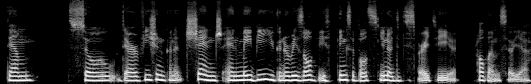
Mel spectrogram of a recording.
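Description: A woman's medium-pitched, dark, mellow voice with a French accent, flat, monotone intonation and a fairly slow pace, in a dry, close sound with no echo on a very clean recording with a silent background. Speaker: startup founder and negotiation trainer. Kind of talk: casual interview. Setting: studio.

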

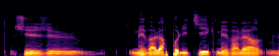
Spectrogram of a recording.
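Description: A man's medium-pitched voice with a dark, mellow tone, in a dry, close sound with no echo, on a very clean recording with a silent background. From southern France, near Marseille. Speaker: record label director. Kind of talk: casual interview.

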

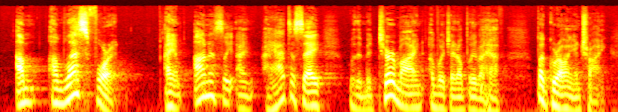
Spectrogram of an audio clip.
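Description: A man's somewhat breathy voice with very wide pitch swings and long, frequent pauses, on a very clean recording with a silent background. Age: 60s. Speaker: podcast host and mental health coach. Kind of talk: instructional walkthrough of a curriculum manual. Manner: halting, frequent fillers and restarts.

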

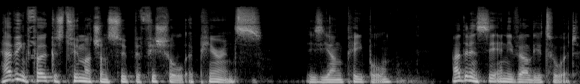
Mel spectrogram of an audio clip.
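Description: A man with an Australian accent speaks at a moderate pace with lively intonation and very even loudness. His voice is somewhat breathy, with long, frequent pauses. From Australia, Melbourne area (Williamstown). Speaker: Islamic teacher and community leader. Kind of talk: personal life story interview.

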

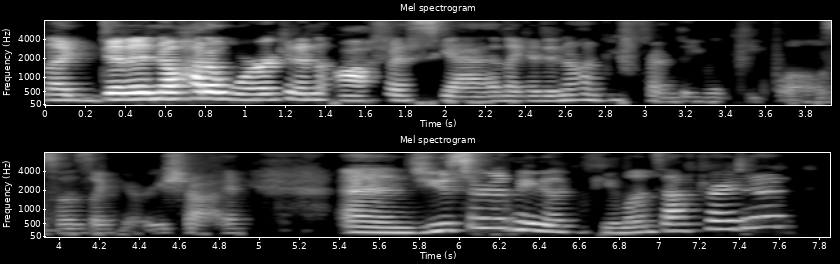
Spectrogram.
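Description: Speaking at a very fast pace, this voice has lively intonation and big swings in loudness. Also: woman, medium pitch for a woman. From Philippines, moved to Windsor, Ontario at 10. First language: Filipino. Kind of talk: casual chat.

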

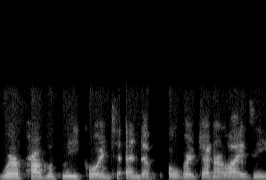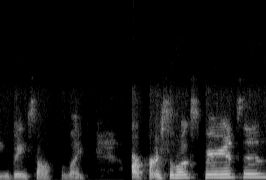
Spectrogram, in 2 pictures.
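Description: In an ordinary speaking voice, a woman with a fairly low pitch talks at a fairly quick pace with lively intonation. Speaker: college student podcast co-host. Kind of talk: casual chat.

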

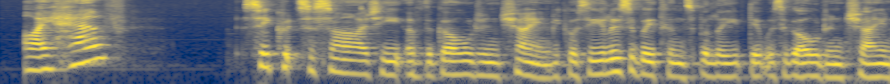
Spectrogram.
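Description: Moderate-paced speech with an Australian accent, a dark, mellow tone and ordinary pitch variation, in a very clean recording with a silent background. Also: woman. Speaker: retired English teacher. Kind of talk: interview.

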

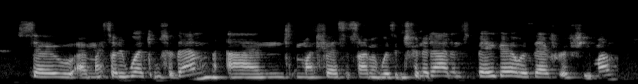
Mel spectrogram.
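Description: A woman's medium-pitched voice with a Birmingham accent, fairly quick with hardly any pauses and fairly even intonation. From Birmingham, England. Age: 30s. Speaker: energy company executive. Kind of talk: casual interview.

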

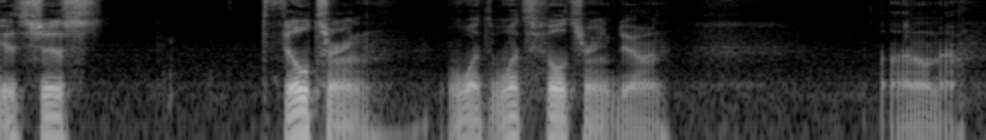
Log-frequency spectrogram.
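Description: A man's very deep, low voice with vocal fry and lively intonation, on a very clean recording with a silent background. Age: 30s. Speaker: solo podcaster running a website. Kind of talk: casual monologue. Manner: halting, many restarts.

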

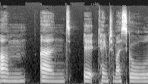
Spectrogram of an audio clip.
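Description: A woman speaks in a fairly low, flat monotone on a very clean recording with a silent background. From Southampton, southern England. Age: 30s. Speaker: elite rower and podcast presenter. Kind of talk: personal storytelling, reflective podcast monologue.

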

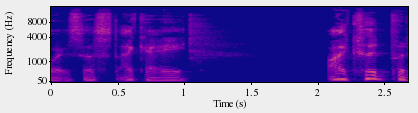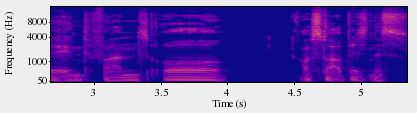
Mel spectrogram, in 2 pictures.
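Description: On a very clean recording with a silent background, a man with a very deep, low pitch speaks at a fairly slow pace with ordinary pitch variation. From London, England. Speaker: podcast guest. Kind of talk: casual chat.

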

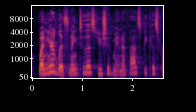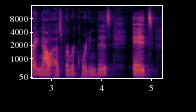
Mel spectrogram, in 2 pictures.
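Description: A woman speaks in a plain, everyday voice. Her pitch is medium and varies in an ordinary way. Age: 20s. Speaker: college student podcast co-host. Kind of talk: casual chat.

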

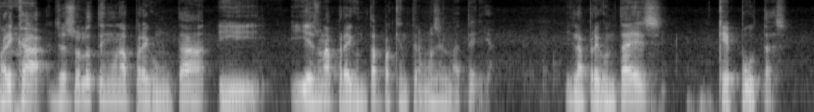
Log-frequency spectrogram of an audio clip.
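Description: This man has a plain, everyday voice, a fairly high pitch, ordinary pitch variation, and a moderate pace. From Colombia, Medellín. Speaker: podcast co-host. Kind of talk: casual chat.

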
